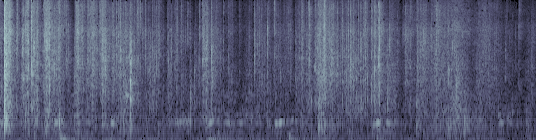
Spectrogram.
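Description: Plastic wrapping crinkles as it is peeled off.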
